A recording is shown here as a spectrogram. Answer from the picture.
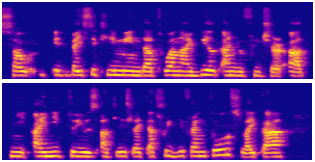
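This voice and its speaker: A woman with a non-native accent talks at a fairly quick pace in a fairly high pitch. Her tone is bright and sharp, her intonation monotone and flat. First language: not English. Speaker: web developer; guest. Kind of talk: casual interview chat. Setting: live stream. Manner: halting, many fillers. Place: home room.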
